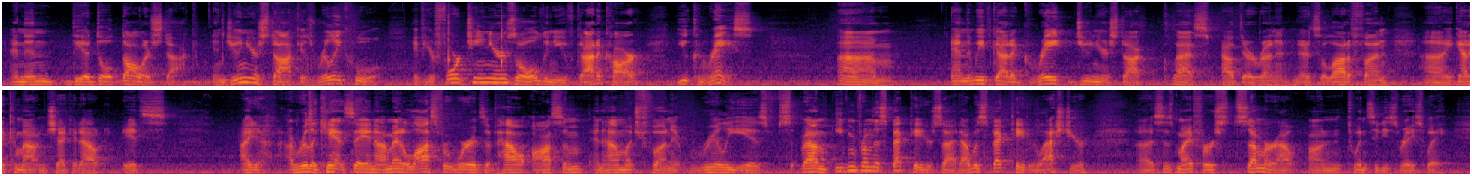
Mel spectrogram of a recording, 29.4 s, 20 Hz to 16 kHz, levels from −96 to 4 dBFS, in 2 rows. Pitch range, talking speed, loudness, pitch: 90-120 Hz, 200 wpm, -31 LUFS, 110 Hz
